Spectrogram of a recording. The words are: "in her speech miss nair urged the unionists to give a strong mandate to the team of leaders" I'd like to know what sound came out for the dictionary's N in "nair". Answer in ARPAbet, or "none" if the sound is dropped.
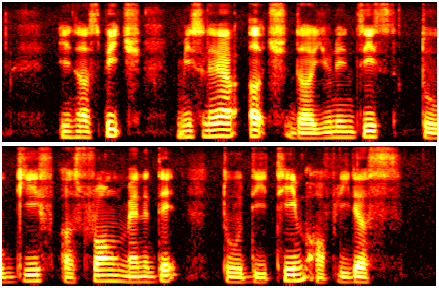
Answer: L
